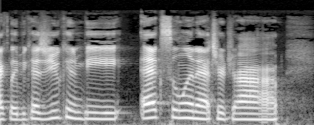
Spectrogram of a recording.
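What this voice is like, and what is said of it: Usual voice. Nothing is said of it.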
